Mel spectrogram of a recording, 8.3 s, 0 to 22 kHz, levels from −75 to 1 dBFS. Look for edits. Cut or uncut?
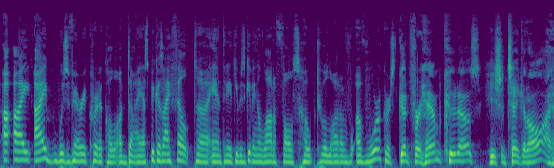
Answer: cut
